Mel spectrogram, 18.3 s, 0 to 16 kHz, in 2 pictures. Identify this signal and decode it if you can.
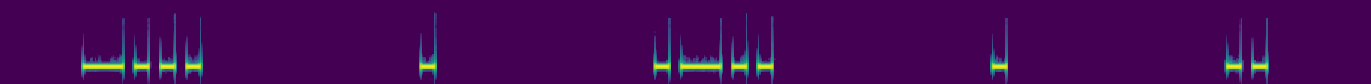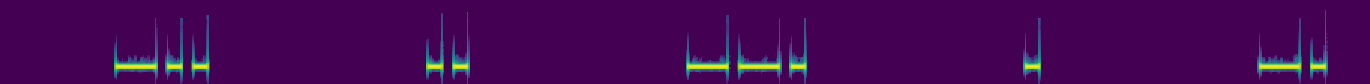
Morse code, heard as a keyed tone, about 14 wpm, spaced as for 5 wpm, 680 Hz. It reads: BELEIDIGEN
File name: Morsekurs / Witze / Witz 04. April 2023 25 F70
